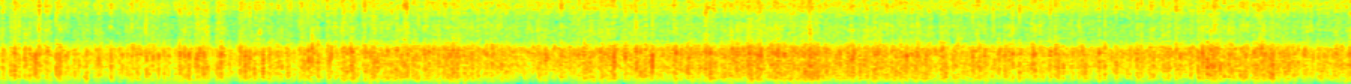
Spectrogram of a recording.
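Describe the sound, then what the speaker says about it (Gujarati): Steady, loud rain falls outdoors in a village setting, a dense continuous hiss of drops hitting surfaces, unbroken and close throughout with no talking. "વરસાદ ચાલુ જ છે હો."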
